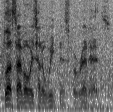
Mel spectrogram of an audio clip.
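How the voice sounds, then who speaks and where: A man's voice: sits low, animated, fairly quick, noisy background. A man voicing a big, blunt, jovial horned mercenary captain and spy in a video game, casual and swaggering. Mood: frank, confident. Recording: loud music behind.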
